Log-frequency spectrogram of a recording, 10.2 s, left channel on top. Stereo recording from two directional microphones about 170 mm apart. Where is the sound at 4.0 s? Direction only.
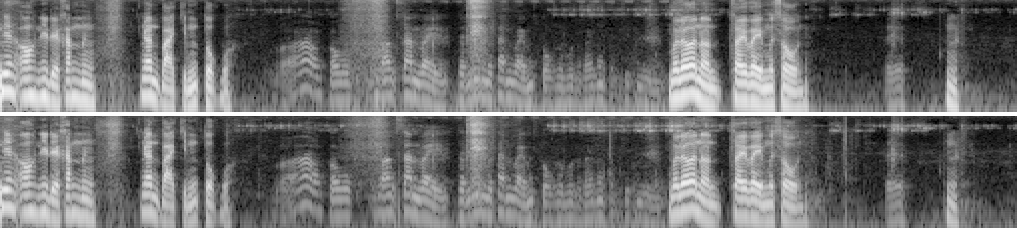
55° right (ahead or behind).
